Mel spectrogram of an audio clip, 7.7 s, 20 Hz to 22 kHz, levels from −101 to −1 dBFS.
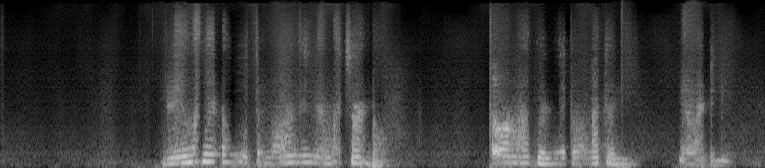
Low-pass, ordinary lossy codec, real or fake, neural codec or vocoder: none; none; fake; codec, 44.1 kHz, 0.9 kbps, DAC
